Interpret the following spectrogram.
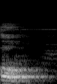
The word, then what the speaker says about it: au: The first one is O. Don't forget, in French, AU sound O.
